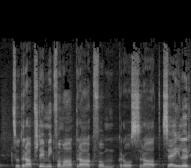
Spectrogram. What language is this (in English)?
Swiss German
